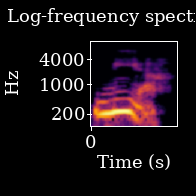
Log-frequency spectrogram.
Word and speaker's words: Nia: you are offering your naya classes it's nyonya it's pronounced nia nia your class is online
